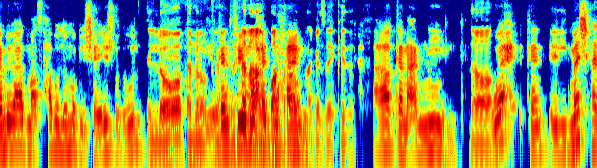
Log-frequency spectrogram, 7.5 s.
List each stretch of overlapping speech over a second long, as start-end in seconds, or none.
2.4-3.9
